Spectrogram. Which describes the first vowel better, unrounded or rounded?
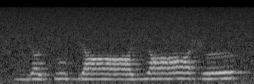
rounded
